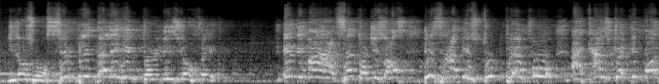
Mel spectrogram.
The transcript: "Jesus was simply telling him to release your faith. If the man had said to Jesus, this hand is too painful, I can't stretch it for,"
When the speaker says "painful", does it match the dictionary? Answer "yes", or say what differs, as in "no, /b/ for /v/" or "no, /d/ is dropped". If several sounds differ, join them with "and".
no, /n/ is dropped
